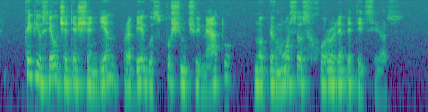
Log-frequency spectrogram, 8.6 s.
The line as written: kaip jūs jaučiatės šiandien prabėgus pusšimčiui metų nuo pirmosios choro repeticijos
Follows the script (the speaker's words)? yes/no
yes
